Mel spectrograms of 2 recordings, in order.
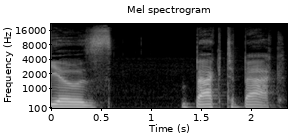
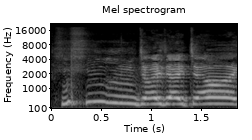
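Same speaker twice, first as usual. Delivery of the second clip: sarcastic joy; 11 semitones higher, much slower than usual. Acted. Sarcastic cheer after cringe.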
